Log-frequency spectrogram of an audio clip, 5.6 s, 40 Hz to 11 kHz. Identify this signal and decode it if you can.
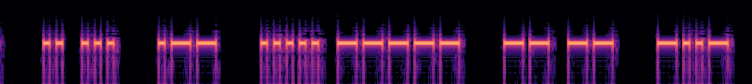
Morse code, heard as a keyed tone, about 25 wpm, 610 Hz. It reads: IS W 50 MM X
